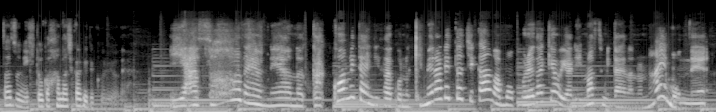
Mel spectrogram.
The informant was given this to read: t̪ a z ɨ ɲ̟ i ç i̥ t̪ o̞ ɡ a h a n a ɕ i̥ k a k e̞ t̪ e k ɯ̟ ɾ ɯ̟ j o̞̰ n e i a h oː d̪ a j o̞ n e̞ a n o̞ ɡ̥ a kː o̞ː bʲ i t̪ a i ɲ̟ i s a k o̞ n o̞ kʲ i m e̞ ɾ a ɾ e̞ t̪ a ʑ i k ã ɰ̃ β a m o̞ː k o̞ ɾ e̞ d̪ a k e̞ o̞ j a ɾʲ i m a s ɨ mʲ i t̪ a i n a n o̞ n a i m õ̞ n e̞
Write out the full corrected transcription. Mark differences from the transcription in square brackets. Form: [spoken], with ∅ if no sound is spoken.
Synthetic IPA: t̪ a z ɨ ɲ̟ i ç i̥ t̪ o̞ ɡ a h a n a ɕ i̥ k a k e̞ t̪ e k ɯ̟ ɾ ɯ̟ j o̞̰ n e i a [s] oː d̪ a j o̞ n e̞ a n o̞ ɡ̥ a kː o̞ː [mʲ] i t̪ a i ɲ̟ i s a k o̞ n o̞ kʲ i m e̞ ɾ a ɾ e̞ t̪ a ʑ i k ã ɰ̃ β a m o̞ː k o̞ ɾ e̞ d̪ a k e̞ o̞ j a ɾʲ i m a s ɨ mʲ i t̪ a i n a n o̞ n a i m õ̞ [nː] e̞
